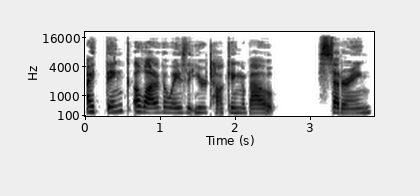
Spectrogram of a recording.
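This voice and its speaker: A woman's voice: on the high side, fairly even intonation, moderate pace, no echo, clean studio sound. A woman hosting a podcast interview who talks in a reflective, affirming way and often murmurs agreement. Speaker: podcast host.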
